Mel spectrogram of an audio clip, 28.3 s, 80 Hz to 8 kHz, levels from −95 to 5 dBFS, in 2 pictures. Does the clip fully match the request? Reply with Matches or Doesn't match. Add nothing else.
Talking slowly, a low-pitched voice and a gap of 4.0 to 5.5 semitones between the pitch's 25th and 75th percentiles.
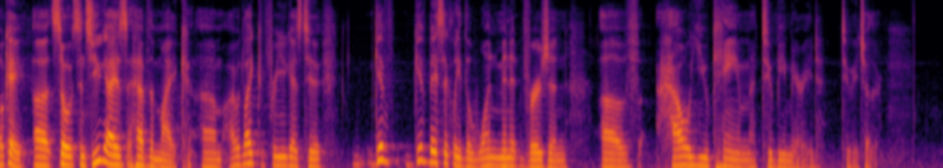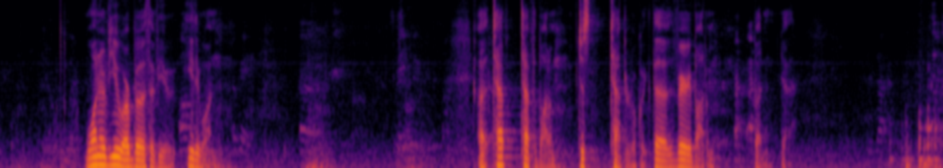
Matches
